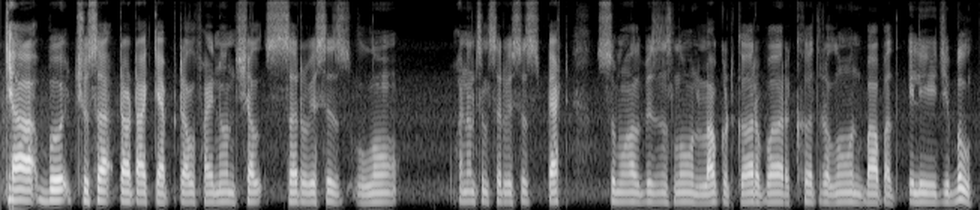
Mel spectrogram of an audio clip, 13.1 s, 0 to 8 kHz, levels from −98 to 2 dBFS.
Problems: none marked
